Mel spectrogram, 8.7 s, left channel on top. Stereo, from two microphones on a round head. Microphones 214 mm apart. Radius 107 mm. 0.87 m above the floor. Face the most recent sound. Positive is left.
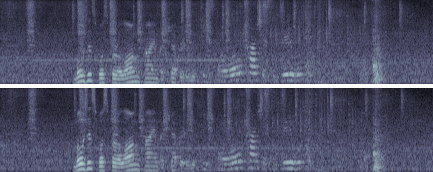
turn(degrees=15)  # may be behind; listen again after turning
